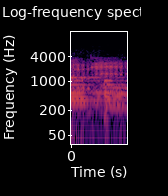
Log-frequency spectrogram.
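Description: Sheep bleating in the Minecraft video game, a single sustained, wavering bleat lasting about a second at moderate loudness, with no talking over it.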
